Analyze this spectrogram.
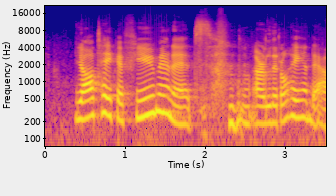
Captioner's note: laughs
